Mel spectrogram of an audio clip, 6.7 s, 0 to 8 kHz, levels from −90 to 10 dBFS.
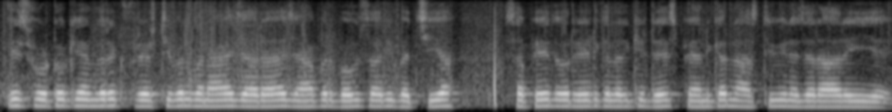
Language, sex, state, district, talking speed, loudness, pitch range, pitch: Hindi, male, Rajasthan, Jaipur, 250 wpm, -18 LUFS, 160-170 Hz, 165 Hz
